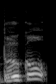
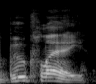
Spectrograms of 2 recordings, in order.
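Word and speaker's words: bouclé: telling me something different boucle not buccal oh boo clay oh it's French I didn't study French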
